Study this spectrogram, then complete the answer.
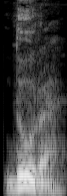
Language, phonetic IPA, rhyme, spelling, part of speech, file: Russian, [ˈdurə], -urə, дура, noun, Ru-дура.ogg
- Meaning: imbecile, fool, simpleton, idiot (stupid woman with poor judgment)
